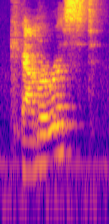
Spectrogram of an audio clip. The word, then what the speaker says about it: Camerist: the uh 67840 uh i believe you pronounce it camerast we use this one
